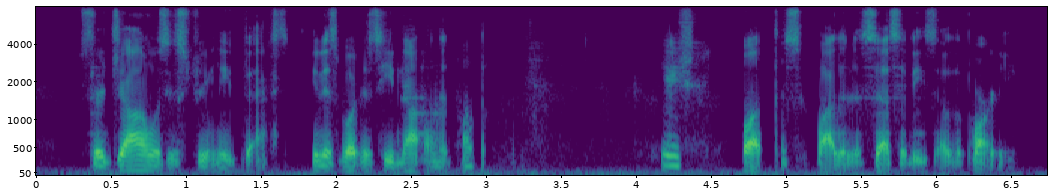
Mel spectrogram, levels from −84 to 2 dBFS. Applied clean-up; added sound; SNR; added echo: neural diffusion model UNIVERSE++.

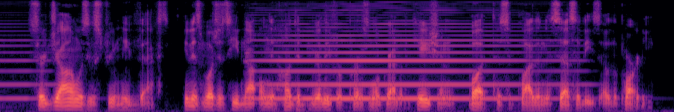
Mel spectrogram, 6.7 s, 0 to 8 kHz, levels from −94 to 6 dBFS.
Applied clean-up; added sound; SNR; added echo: none; Bowed string instrument; 7 dB; none.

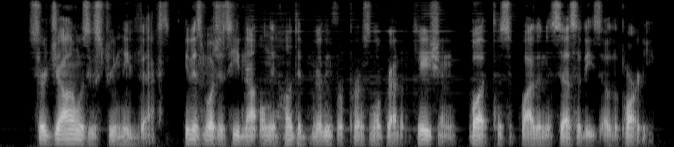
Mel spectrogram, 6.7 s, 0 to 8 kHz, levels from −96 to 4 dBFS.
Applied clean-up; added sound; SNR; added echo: neural mask model DeepFilterNet 3.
